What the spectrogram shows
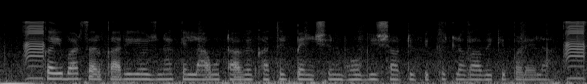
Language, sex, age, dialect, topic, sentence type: Bhojpuri, female, 18-24, Western, banking, statement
